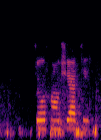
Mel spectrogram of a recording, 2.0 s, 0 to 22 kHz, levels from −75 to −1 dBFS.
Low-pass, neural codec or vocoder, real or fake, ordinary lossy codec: 7.2 kHz; none; real; Opus, 16 kbps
